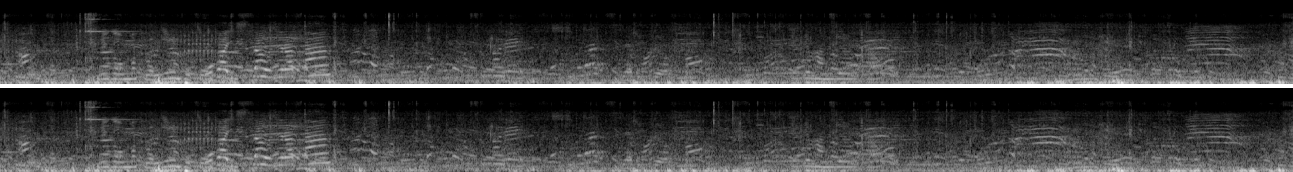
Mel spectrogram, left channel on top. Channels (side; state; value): both; identical; correlation 1.00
